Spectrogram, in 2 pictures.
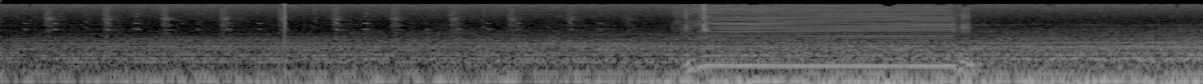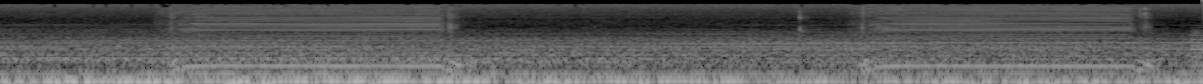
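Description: A low rumbling ambient drone that grows steadily louder, with three evenly spaced buzzes of a mobile phone vibrating, each about a second and a half long and about three and a half seconds apart.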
